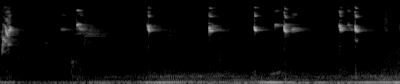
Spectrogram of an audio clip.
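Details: Twenty-day-old lovebird chick in a nest of two, parents Parblue Turquoise and Euwing Blue Opaline; short sharp high chirps spaced about every half second to second, over a low background hum.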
